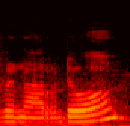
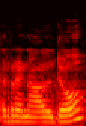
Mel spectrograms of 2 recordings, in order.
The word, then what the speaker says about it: Renardo: as this guy here renardo i always end up calling him renaldo with an rl but today i will be trying to actually pronounce his name rights the game i'm about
